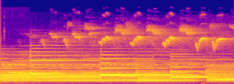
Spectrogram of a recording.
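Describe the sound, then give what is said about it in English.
A bird sings from the top of a tree in quick, high chirping phrases, repeated again and again, while the wind blows the leaves, set over a steady low droning tone that runs beneath the whole time. “A bird sings on the top of the tree while the wind blows the leaves.”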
